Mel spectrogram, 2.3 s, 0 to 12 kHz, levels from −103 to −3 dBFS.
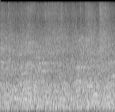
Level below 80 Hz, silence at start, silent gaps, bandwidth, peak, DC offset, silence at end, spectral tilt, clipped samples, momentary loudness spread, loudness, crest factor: -46 dBFS; 0 s; none; 11.5 kHz; -10 dBFS; under 0.1%; 0 s; -4 dB/octave; under 0.1%; 2 LU; -23 LUFS; 14 dB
